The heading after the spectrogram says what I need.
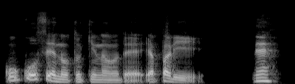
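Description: A man co-hosting a casual podcast, telling a story to friends in mock-polite phrasing, often pausing on filler words. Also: medium pitch, big pitch swings, creaky. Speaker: co-host of a hobby podcast.

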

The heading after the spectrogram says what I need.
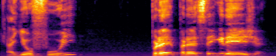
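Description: This Brazilian man, a guest and the founder of a fashion brand, has a high-pitched, husky voice and talks a little slowly. In the interview he narrates his life story in an animated way, acting out the voices of people he quotes.

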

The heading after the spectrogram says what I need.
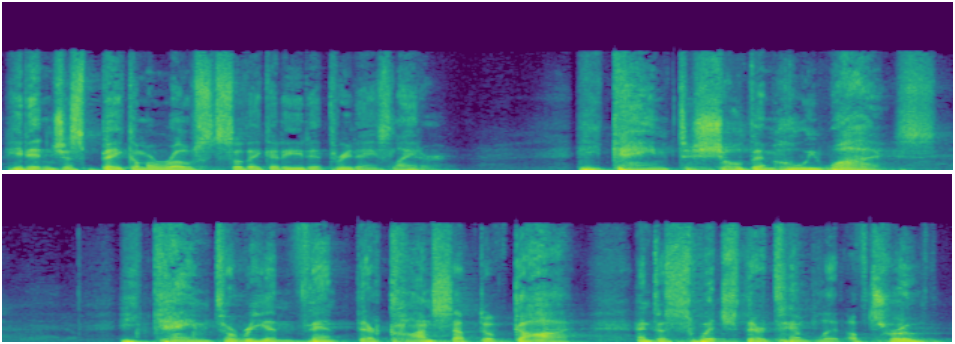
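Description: A man preaching a sermon as a pastor, in a rhythmic style that stacks repeated phrases and climbs to shouts. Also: fairly high pitch, unhurried, husky.

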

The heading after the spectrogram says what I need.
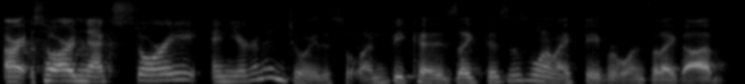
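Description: A woman's voice: fairly low pitch, very animated, fast talker. Chatty woman podcast host reading stories. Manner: chatty, reads listener stories aloud with asides. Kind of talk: casual podcast chat.

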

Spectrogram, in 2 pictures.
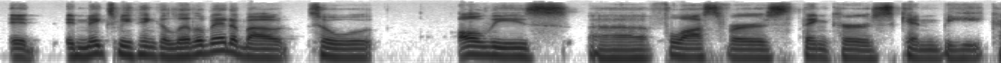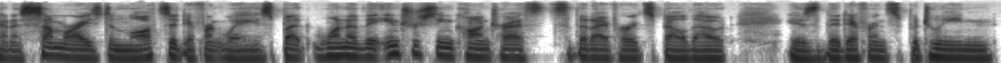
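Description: A man's voice: lowish voice, steady tone, darkish tone, dry recording. Thoughtful man musing aloud, very dry sound. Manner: thoughtful, halting, many restarts and fillers. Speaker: podcast co-host. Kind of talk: casual conversational discussion.

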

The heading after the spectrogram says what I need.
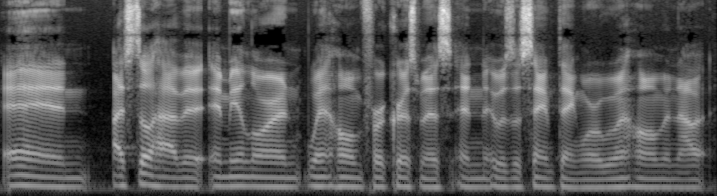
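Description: A man's voice: lowish voice, little pitch movement, a little fast, smooth. A young man hosting a podcast, chatting casually and rambling in slang, laughing often. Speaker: podcast host. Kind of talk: casual podcast chat with ad read.

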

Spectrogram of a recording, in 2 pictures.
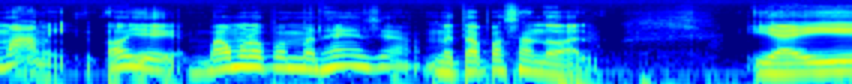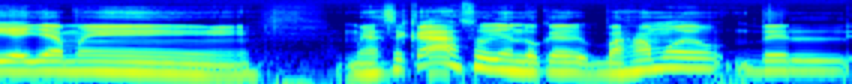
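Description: A young man, a podcast guest, telling his story in a relaxed, animated and joking way. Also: on the high side, clean tone. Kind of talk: casual interview conversation.

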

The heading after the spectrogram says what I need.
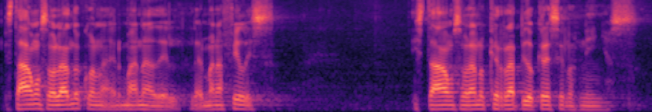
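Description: A man's voice: flat delivery, a little fast, gravelly, darkish tone. Male preacher in an echoing church. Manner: reads scripture aloud, rising in pitch and force on verses; addresses congregation as brothers, with frequent rhetorical questions. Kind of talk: sermon.

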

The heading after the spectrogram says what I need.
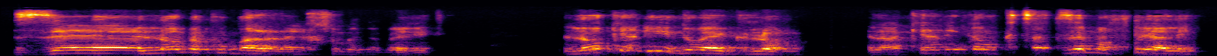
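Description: Higher-voiced man giving a lively lecture. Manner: lively storytelling, acts out quoted speech; talks to the listeners, asks them questions. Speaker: rabbi teaching a class. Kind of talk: lecture to a women's study group.

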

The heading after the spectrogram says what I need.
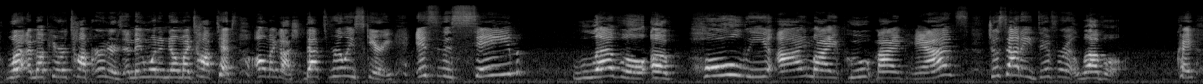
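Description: Energetic woman host, very high and bright-toned, emphatic motivational coach on a live stream. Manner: energetic, emphatic, quick asides with laughs. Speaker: show host, business mindset coach. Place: indoor room, streaming live.

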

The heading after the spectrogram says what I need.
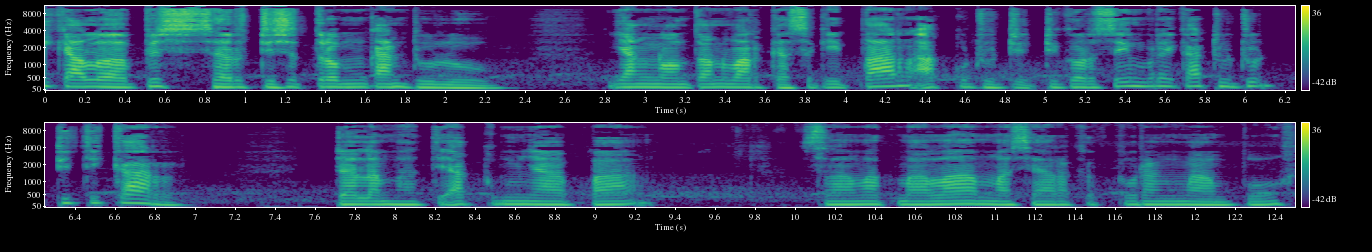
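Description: A man in his thirties with a Javanese accent recounts a childhood ghost story. His voice sits at an ordinary middle pitch. He keeps it lively and joking, dropping to a hush for the scary parts and jumping up again for the punchlines. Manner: animated, jokey, swings between hushed and loud. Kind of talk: casual horror storytelling.

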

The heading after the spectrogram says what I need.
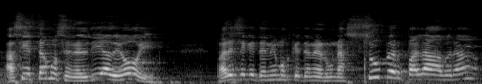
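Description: Animated Rioplatense preacher, lively pitch. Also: male voice, moderate pace, soft background music. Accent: Rioplatense Spanish. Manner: animated, rhetorical questions to the audience. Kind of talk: preaching talk.

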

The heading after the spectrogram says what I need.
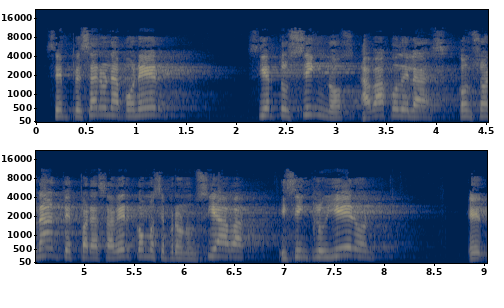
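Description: Pastor delivering a teaching sermon in a church sanctuary, man, bright tone, homely asides. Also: high voice, long reverb tail. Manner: teaching, explains terms with folksy asides.

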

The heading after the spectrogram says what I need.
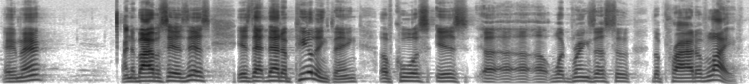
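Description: A male bishop preaching a sermon, asking "Amen?" of the congregation, swinging between loud emphatic lines and quiet asides. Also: medium pitch, unhurried. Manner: preaching with call-and-response asides.

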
